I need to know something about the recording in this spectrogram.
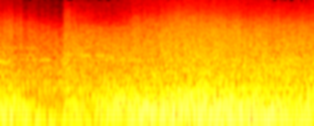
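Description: A second explosion bursts loudly.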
